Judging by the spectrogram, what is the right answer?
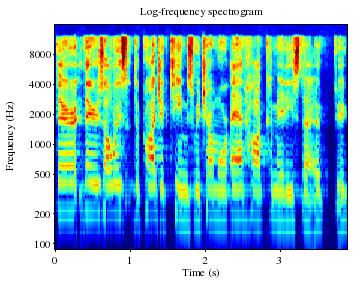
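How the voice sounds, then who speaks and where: The woman's voice sits fairly low. She speaks at a fairly quick pace. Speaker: association president. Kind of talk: meeting announcements. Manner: fast.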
